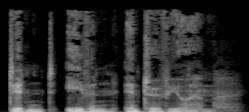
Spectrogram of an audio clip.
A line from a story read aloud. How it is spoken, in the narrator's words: he breathed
